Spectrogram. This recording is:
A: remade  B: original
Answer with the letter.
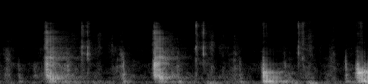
A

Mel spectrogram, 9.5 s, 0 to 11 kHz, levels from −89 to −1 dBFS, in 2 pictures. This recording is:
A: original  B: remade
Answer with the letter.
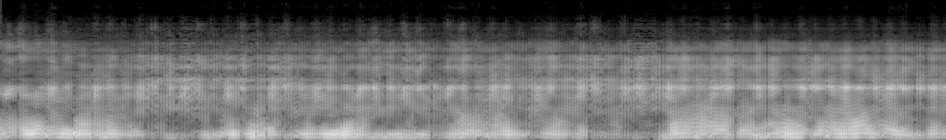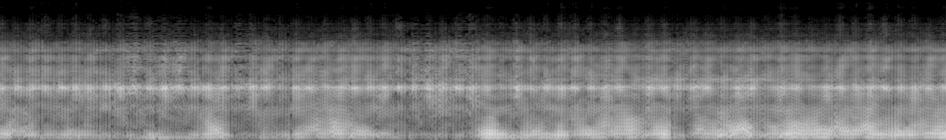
B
